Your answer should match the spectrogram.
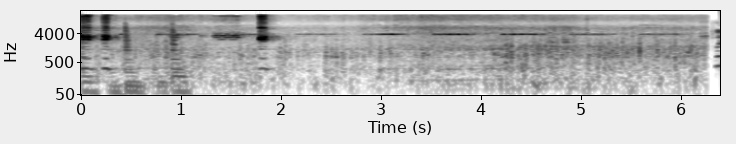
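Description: TVS Apache RTR motorcycle riding along at about 40 km/h, engine and wind noise steady. A few short horn toots come in the first two seconds while background music fades out.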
